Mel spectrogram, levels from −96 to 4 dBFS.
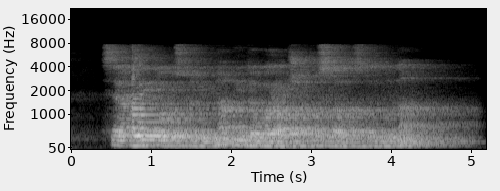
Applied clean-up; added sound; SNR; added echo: none; Bowed string instrument; 2 dB; reverberation time 2.2 s.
